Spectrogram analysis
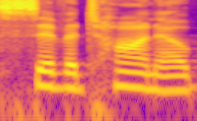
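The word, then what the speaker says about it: Cvitanov: And see, the thing is, so the Croatian side, the last name is Civitano, but it's spelled Cvianov.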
